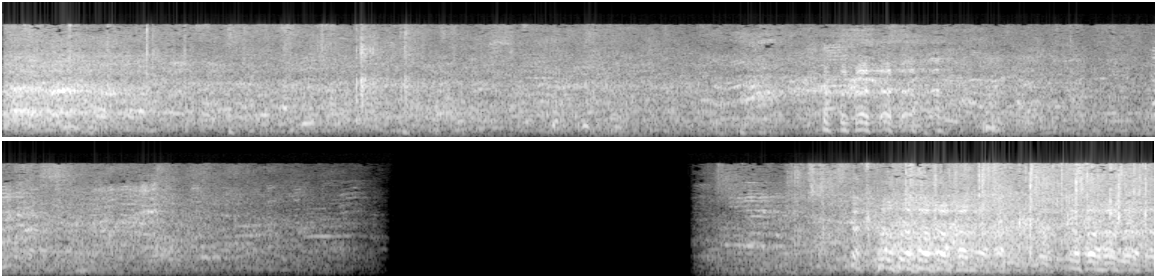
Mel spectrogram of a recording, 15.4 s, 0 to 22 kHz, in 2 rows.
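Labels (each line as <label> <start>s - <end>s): People are talking indistinctly in the background. 0.0s - 10.0s
People laughing in the background. 0.0s - 1.2s
A man laughs briefly with a clear burst of sound. 5.4s - 6.8s
A man laughs briefly with a clear burst of sound. 13.3s - 15.4s
People applauding with rhythmic clapping. 14.1s - 15.4s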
